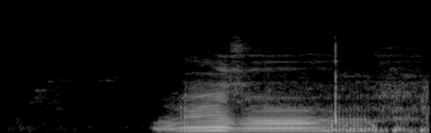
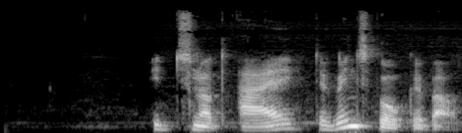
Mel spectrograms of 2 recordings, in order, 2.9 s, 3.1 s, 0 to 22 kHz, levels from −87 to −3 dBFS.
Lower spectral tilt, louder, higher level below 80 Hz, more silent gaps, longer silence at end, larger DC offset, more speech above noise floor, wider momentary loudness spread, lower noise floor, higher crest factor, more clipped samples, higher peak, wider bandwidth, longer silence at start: first, -8 dB/octave vs -5.5 dB/octave; second, -39 LUFS vs -20 LUFS; first, -50 dBFS vs -62 dBFS; neither; about the same, 0 s vs 0.05 s; neither; second, 43 dB vs 52 dB; about the same, 12 LU vs 11 LU; first, -80 dBFS vs -71 dBFS; about the same, 18 dB vs 16 dB; neither; second, -22 dBFS vs -4 dBFS; second, 7.2 kHz vs 15.5 kHz; about the same, 1 s vs 1 s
